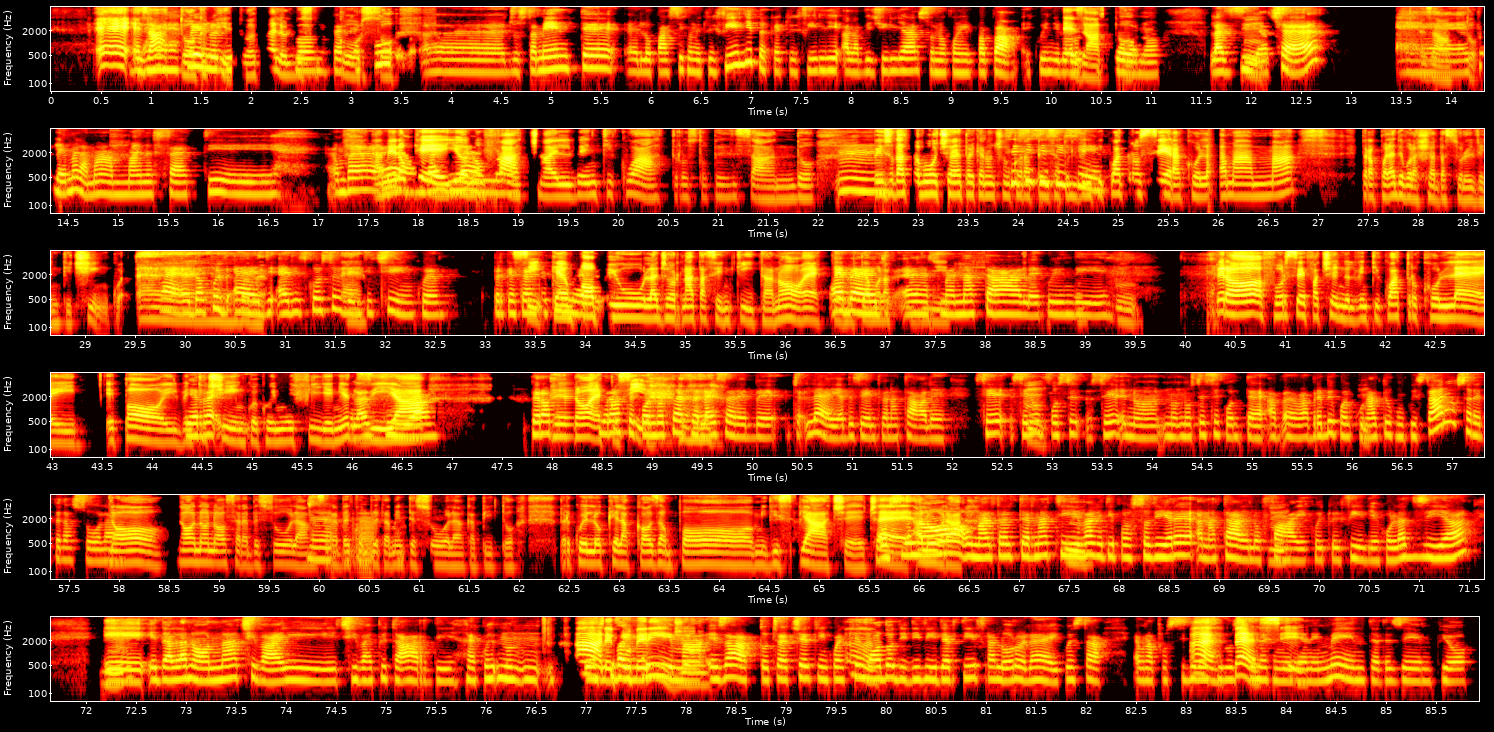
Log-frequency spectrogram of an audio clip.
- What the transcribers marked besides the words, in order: drawn out: "Eh"; other background noise; exhale; exhale; other noise
- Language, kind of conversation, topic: Italian, advice, Come posso gestire i conflitti durante le feste legati alla scelta del programma e alle tradizioni familiari?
